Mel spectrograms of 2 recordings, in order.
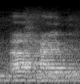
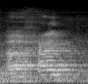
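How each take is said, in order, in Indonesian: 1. Bunyi d di akhir memantul ringan dengan sendirinya. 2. Bunyi d di akhir dipantulkan dengan sengaja, dipaksakan. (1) "dia melantun sendiri" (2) "bukan ahad. Ah, salah. Kita lantun dia"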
